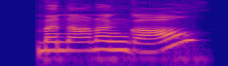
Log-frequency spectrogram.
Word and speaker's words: Manananggal: Oh, yeah. Manananggal. It's, that's the pronunciation that I looked it up and found someone pronouncing it in Tagalog. That's what I've been told is the pronunciation. If I'm incorrect, I'm so sorry. That's what I found. It's Manananggal.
